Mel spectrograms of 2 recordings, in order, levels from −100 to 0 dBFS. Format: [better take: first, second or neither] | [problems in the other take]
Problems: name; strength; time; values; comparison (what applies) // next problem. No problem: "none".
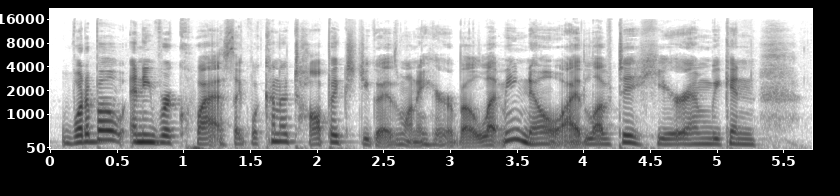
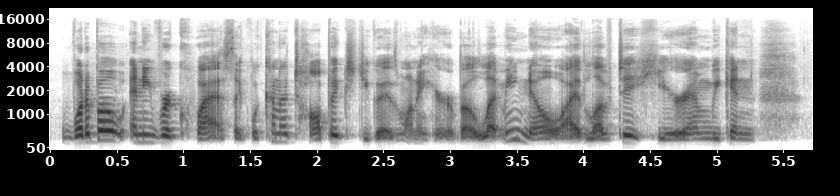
first | thin; very; fading below 350 Hz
